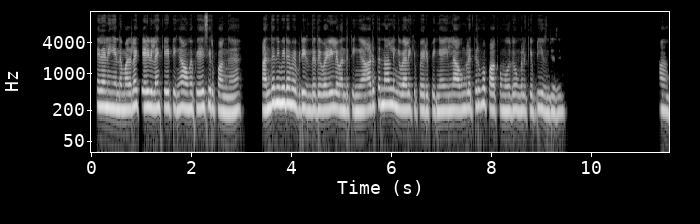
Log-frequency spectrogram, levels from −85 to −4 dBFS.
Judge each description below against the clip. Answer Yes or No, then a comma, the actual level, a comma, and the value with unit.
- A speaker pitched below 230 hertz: Yes, high, 210 Hz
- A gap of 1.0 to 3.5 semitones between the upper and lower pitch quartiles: Yes, narrow, 2.4 semitones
